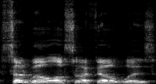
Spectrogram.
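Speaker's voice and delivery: yawning while talking. Speaker reviewing raid fights, yawning after waking very early. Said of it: "I'm yawning because I'm thinking about T B C".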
